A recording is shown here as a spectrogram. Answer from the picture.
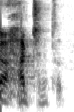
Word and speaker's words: Hjartarson: So it's Vilander Hartensen. And it's the way it's spelled, like Vilander is spelled Viglunder. So the VIG kind of throws you off, right? And then his Mm-hmm. last name is spelled Hjartarson. So like that like double consonant thing screws you up. Mm-hmm. And he says it like Vilander Hutchinson.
